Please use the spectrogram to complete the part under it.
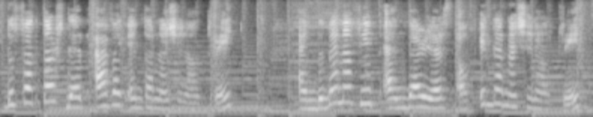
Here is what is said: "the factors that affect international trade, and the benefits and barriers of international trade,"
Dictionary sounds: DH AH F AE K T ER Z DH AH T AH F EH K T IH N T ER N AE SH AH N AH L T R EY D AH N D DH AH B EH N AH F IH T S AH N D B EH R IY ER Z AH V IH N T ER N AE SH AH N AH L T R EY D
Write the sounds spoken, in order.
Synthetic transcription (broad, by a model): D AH F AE K T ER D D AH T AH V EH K IH N T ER N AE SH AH N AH L T R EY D AH N D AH B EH N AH F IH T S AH N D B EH R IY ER S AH F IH N T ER N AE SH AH N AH L T R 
